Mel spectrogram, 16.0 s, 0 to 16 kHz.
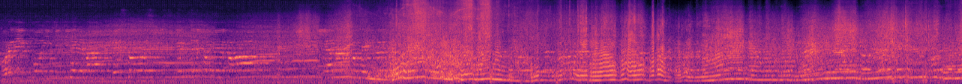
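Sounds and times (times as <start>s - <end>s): car engine at high revs: 0.0s - 16.0s.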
